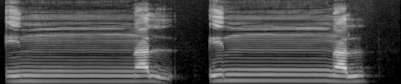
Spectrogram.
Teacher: تو جب اس کو ہم پڑھیں گے تو گنہ کریں گے اور 1 الف کی مقدار ناک میں آواز لے جائیں گے، ٹھیک ہے، ٹھہرا کر رکھیں گے آواز کو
